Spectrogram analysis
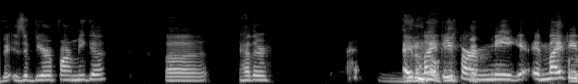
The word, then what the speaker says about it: Farmiga: name is it vera farmiga uh heather it might be for me it might be for amiga okay i think it's with the hard g i think so yeah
